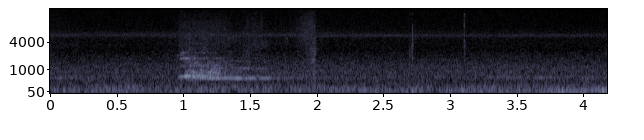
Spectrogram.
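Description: A single short yelp, like a dog's, about a second in. Two faint clicks follow near the end.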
